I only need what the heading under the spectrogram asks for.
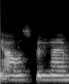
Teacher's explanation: it did sound that on the ba you were making a dhamma, but it's a fatha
